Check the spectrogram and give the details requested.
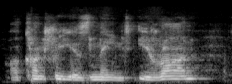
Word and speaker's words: Iran: the Iranian people but you're pronouncing our country's name wrong our country is named Iran not Iran please once and for all let's get this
